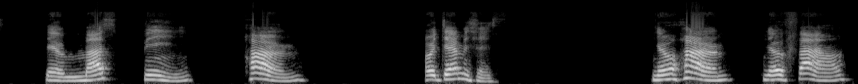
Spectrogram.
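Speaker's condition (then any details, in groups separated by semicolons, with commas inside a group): Myasthenia gravis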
